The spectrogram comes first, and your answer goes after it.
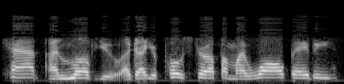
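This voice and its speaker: A man's voice: on the high side, steady tone, normal speed, no room sound, close to an everyday voice, poor audio. A man playing a lovestruck male fan calling a radio DJ in a smitten, pleading tone. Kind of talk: scripted game voice lines.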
